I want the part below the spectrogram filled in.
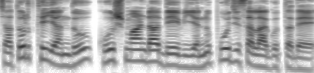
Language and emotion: Kannada, neutral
